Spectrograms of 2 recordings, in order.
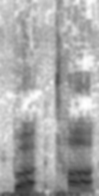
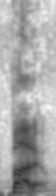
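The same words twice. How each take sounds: First: "butter" split as buh-TAH; hard T. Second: "butter" run together as budder. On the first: Teacher showing what to avoid, hard T in "butter". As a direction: hit a separate T in "butter". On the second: Teacher showing better flow, D sound in "butter". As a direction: make the T in "butter" a D. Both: Shown as a demonstration. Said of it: "replace T with D".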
